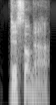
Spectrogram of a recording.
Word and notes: dishonour: British English

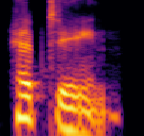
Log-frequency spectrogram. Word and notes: heptane: Indian

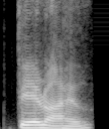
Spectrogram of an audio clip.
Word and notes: Fair Isle: Indian

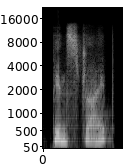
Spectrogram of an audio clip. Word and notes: pinstripe: Indian

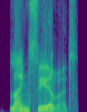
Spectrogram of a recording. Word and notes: lanceolate: British English

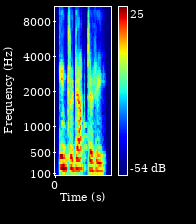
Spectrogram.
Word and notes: introductory: Indian

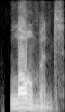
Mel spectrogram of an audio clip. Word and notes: loment: American English

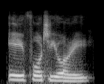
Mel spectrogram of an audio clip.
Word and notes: a fortiori: Indian

